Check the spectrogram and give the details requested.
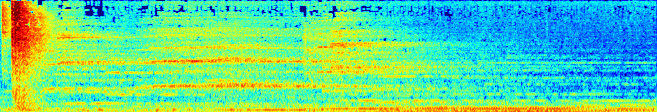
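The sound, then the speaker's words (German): A single heavy slam of a house door, shut behind someone who has just run inside, bursts out at the start, then gives way to a steady, droning hum of layered tones that lingers for several seconds. “Ich schlug die Türe hinter mir zu.”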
